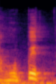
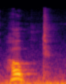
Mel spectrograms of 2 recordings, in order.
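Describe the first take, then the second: First: The -ed ending is said as an extra syllable. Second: The -ed ending adds no extra syllable. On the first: The speaker calls it wrong. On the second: The speaker calls it right.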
